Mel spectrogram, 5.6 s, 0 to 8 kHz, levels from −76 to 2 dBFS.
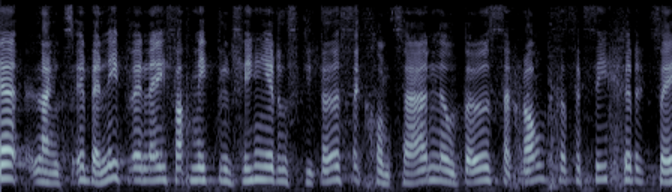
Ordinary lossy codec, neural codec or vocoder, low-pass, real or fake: none; codec, 44.1 kHz, 1.7 kbps, Pupu-Codec; 7.2 kHz; fake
